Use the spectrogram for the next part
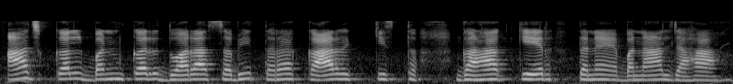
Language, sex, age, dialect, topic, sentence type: Magahi, female, 18-24, Northeastern/Surjapuri, banking, statement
